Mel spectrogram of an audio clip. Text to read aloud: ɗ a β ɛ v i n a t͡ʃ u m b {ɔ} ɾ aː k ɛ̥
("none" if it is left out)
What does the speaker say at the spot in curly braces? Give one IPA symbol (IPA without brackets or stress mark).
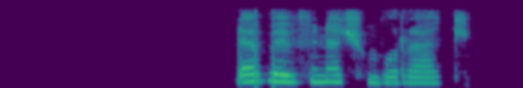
ɔ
